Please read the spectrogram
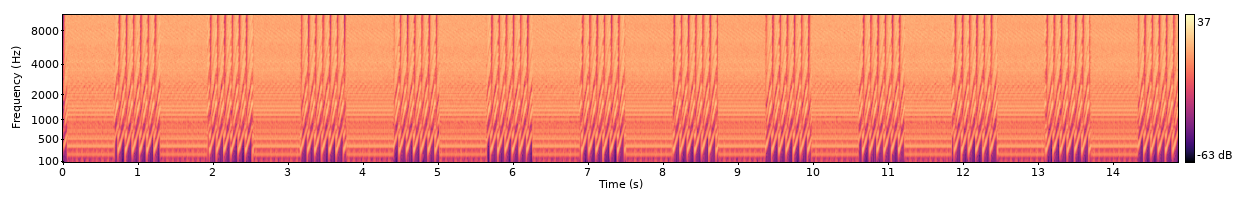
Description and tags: Cartoon-like siren recreated on a Roland System100 vintage modular synth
